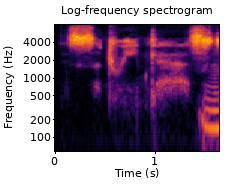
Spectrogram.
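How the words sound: It is said in a sensual, seductive way.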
